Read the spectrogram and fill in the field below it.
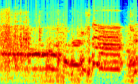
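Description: Rooster crowing close and loud in a backyard setting, one full strained cock-a-doodle-doo call with a wavering, harmonic-rich tone that rises and breaks before tailing off.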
